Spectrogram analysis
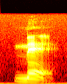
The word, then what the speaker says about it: め: hey this is me me uh thus pronounced as in May the month of May the very month of May in mate my best mate may Checkmate May uh so sounds like ma y uh the keyword just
